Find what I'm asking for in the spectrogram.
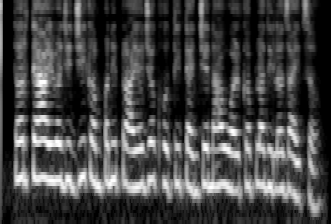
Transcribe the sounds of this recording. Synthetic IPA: t̪əɾt̪jaəjʋad͡ʑiːd͡ʑiːkəmpəniːpɾajod͡ʑəkɦot̪iːt̪jaɲt͡ɕenaʋːəɭkəplad̪iləːd͡zajt͡səː

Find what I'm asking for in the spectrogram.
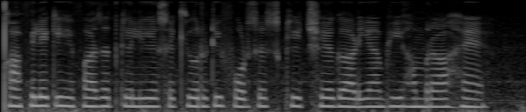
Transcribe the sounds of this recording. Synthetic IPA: qaːfɪlekiɦɪfaːzət̪keliesɪkjoːɾɪʈifoːɾsɪz̥kit͡ʃʰeːɡaːɽijãbʱiɦɐmɾaːɦɛ̃ː

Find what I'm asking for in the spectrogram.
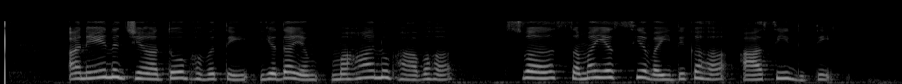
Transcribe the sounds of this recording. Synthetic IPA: ɐneːnɐd͡ʒjaːt̪oːbʱɐʋɐt̪ijɐd̪ɐjɐmːɐɦaːnubʱaːʋɐɦɐ̆ | sʋɐsɐmɐjɐsjɐʋɐjd̪ikɐɦɐ̆aːsiːd̪it̪i

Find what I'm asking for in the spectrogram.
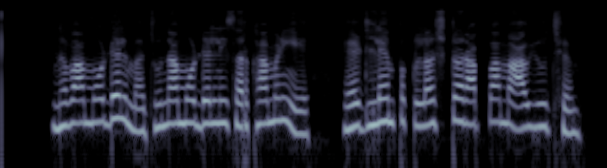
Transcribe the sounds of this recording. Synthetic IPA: nəʋamoɖelmãd͡ʒunamoɖelnisəɾkʰamɳ̃ie | ɦeɖlɛmpkləsʈəɾapʋamãaʋjũt͡ʃʰe

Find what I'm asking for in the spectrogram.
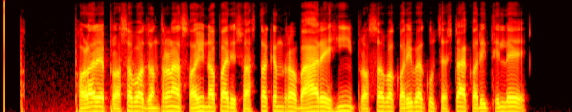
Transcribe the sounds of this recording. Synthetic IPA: pʰɔɭɔɾepɾɔsɔbɔd͡ʒɔnt̪ɾɔɽ̃asɔɦinɔpaɾiswast̪ʰjɔkend̪ɾɔbaɦaɾeɦĩpɾɔsɔbɔkɔɾibakut͡ʃesʈakɔɾit̪ʰile

